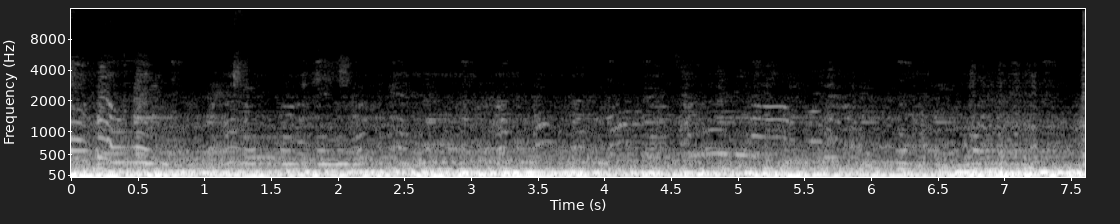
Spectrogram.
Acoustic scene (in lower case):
car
